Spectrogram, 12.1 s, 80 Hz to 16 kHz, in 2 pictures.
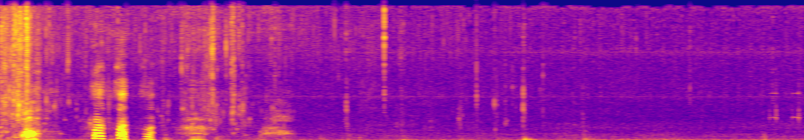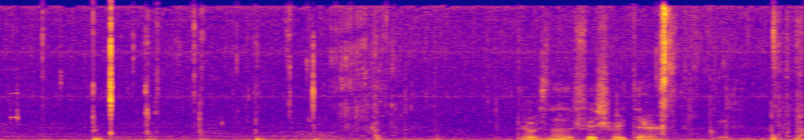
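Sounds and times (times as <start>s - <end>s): small water splashes: 0.0s - 4.0s, 7.5s - 9.5s
wind rumble on microphone: 0.0s - 12.0s.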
